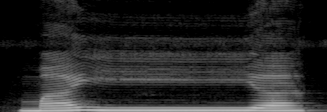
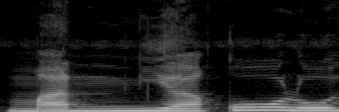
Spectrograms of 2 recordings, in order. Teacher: satu huruf dari ya Nun mim wow maka dibaca dengan dengung dikatakan dengung karena ketika membacanya tidak bisa terlepas dari suara hidung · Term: Idgham Bighunnah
